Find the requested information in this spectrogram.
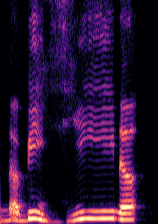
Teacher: नून जबर ना को ज्यादा नहीं खींचना, बारीक पढ़ना है। नून को, या को भी बारीक पढ़ना है।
